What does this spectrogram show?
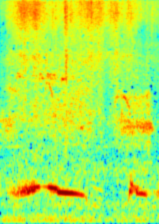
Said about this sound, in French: Pour les tourterelles, j'ai des tourterelles blanches, donc couleur ivoire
